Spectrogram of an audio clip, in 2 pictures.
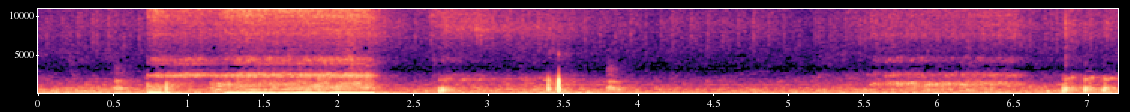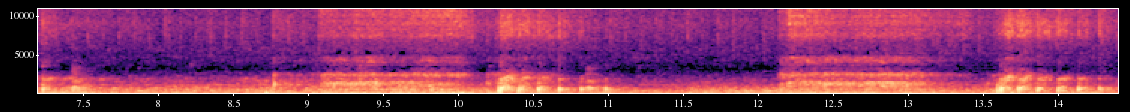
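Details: Sleeping pit bull: repeated low, rattling snore sounds with each breath, faint room noise; snoring.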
